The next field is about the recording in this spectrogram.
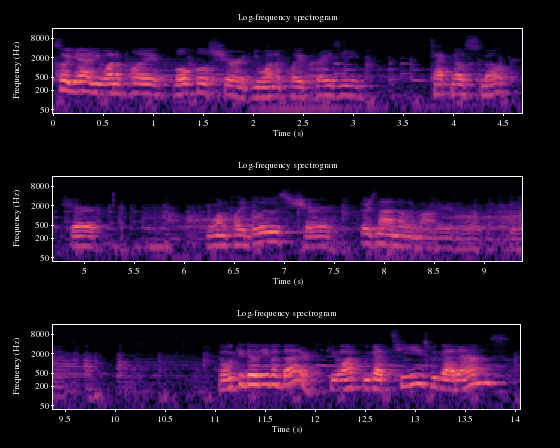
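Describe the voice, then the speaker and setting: A man's voice: a little high, lively intonation, moderate pace, warm tone. Emphatic salesman in a roomy space. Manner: emphatic, short punchy phrases. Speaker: hi-fi showroom salesman. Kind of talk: casual sales pitch. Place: hi-fi showroom, indoors. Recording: roomy showroom with music.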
